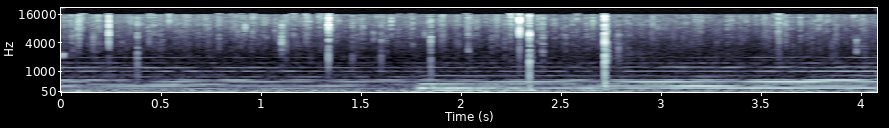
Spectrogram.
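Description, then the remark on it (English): A crackling fire snaps and pops irregularly, sharp little clicks scattered over a low, steady hum, with a few louder pops standing out near the end. “Hear now the crackling of the fire.”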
